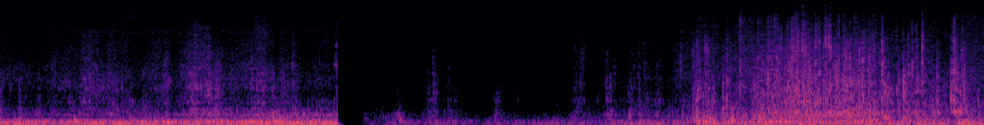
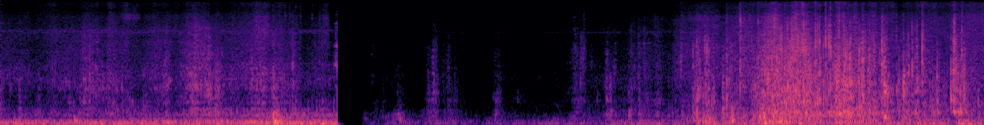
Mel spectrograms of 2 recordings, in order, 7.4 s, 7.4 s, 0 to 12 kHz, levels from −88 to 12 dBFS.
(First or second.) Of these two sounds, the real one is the second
